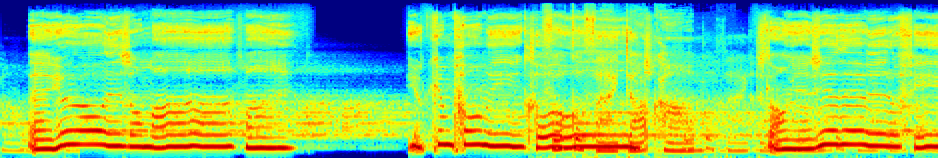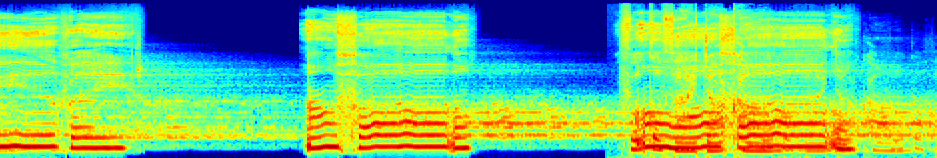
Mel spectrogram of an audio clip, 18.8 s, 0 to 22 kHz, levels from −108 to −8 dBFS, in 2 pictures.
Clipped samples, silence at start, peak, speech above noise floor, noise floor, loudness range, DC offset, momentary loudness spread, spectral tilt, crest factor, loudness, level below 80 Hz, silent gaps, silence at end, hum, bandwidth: under 0.1%; 0 s; -2 dBFS; 28 dB; -42 dBFS; 3 LU; under 0.1%; 17 LU; -4 dB/octave; 14 dB; -15 LUFS; -60 dBFS; none; 0 s; none; 18.5 kHz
